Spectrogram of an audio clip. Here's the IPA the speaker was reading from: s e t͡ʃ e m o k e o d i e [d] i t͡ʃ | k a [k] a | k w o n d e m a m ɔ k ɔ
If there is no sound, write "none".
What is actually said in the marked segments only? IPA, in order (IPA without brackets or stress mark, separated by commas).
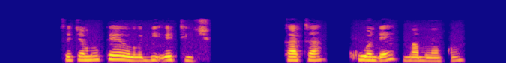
t, t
